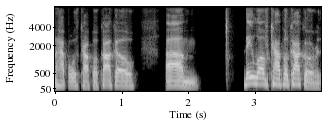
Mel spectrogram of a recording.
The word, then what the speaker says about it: Kaapo Kakko: Kaapo Kakko.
